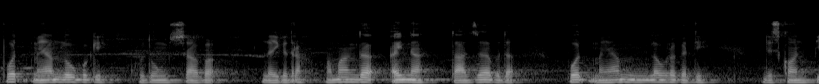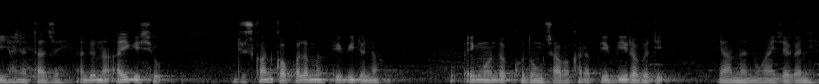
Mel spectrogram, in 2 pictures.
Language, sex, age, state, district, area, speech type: Manipuri, male, 18-30, Manipur, Thoubal, rural, spontaneous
